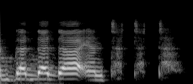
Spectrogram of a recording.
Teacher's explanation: the mouth shape is the same the only difference is the voicing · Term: pairs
